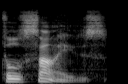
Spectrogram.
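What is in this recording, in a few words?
"full-size", British English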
